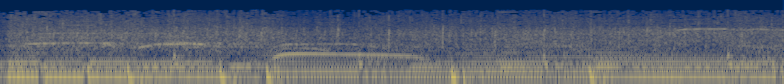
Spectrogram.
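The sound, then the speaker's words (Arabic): A crowd applauds loudly and steadily for several seconds on a live radio broadcast for a child caller on Mother's Day, dense clapping mixed with a few whoops and shouts. “شوف كيف بصفق لك يا سالم”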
